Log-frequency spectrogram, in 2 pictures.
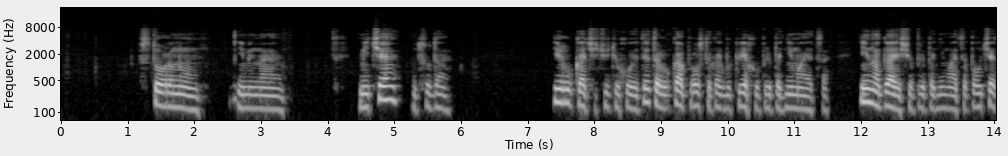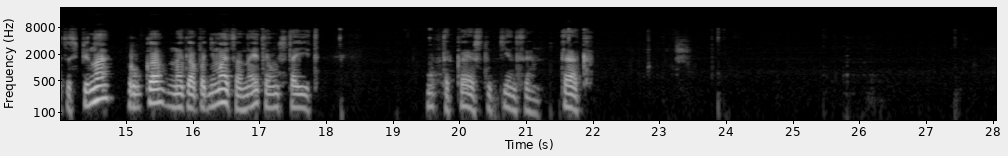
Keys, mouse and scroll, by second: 11.6-13.9 scroll down 2, 17.0 middle click, 19.5 middle click, 23.8 click, 24.3-25.5 scroll down 2, 25.5 click.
